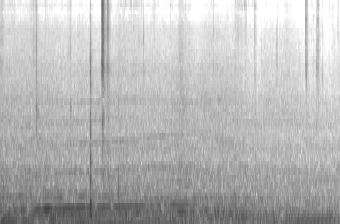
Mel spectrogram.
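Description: A motor vehicle's engine runs with a steady low hum that fades away over the first few seconds, with a couple of sharp clicks about two seconds in.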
